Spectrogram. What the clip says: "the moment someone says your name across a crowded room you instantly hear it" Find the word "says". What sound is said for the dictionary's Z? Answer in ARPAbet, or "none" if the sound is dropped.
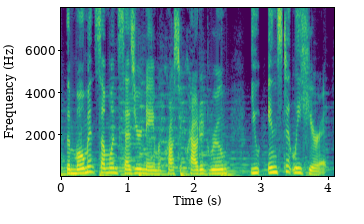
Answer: Z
